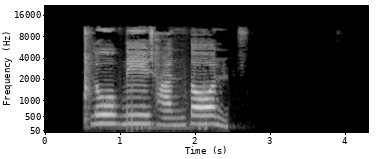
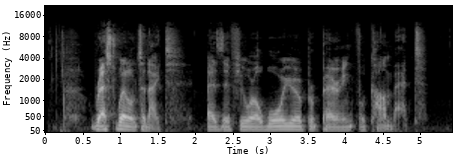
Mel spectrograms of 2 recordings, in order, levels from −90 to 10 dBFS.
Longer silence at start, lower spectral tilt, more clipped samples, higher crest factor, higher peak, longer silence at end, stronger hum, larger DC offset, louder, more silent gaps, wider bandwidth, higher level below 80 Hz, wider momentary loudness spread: first, 0.5 s vs 0.2 s; second, -1 dB/octave vs -4.5 dB/octave; neither; about the same, 20 dB vs 22 dB; first, 0 dBFS vs -6 dBFS; first, 1.65 s vs 0.4 s; neither; neither; first, -16 LUFS vs -27 LUFS; neither; second, 11.5 kHz vs 13 kHz; second, -64 dBFS vs -56 dBFS; first, 22 LU vs 16 LU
